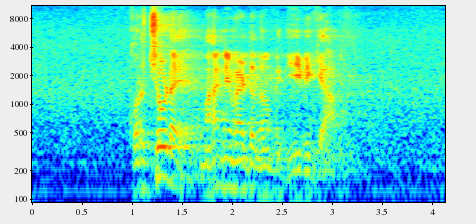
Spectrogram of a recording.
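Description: A middle-aged man speaks solemnly into a microphone through a loudspeaker.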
